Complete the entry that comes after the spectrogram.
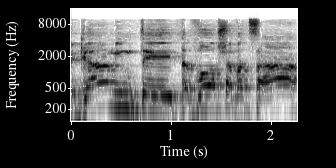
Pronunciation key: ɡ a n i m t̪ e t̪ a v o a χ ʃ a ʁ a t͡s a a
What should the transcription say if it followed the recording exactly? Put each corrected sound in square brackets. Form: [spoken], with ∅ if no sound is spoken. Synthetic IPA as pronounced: ɡ a [m] i m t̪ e t̪ a v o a χ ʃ a [v] a t͡s a a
